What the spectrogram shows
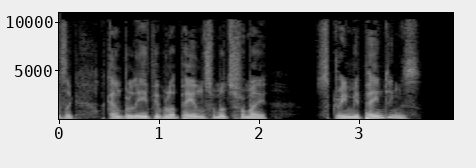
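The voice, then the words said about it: Wavering put-on Norwegian accent. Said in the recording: “This accent's wavering, but you understand, I don't know where he's from. I all of a sudden realized I was doing kind of a Japanese thing when I was trying to do German, and he's really from Norway. Norway's maybe more of a lake, kind of more like this ... That was a little Paul McCartney”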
